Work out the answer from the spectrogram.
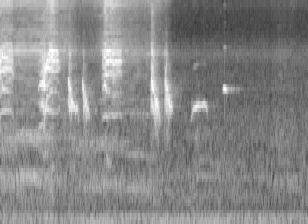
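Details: Brief burst of Long-tailed shrike song meant to stir other shrikes into singing: scratchy high notes followed by a couple of short clear whistles, then quiet.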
